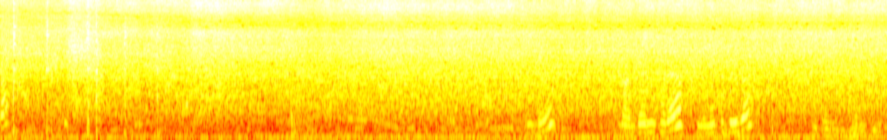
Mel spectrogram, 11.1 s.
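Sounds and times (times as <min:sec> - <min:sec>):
vegetables sizzling in hot oil: 0:00.0 - 0:11.0
metal spatula clicking on pan: 0:00.1 - 0:02.2.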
